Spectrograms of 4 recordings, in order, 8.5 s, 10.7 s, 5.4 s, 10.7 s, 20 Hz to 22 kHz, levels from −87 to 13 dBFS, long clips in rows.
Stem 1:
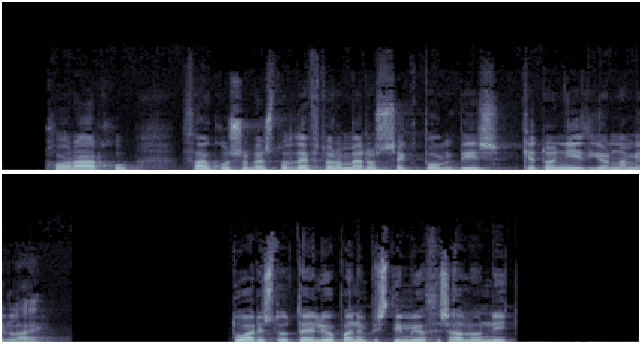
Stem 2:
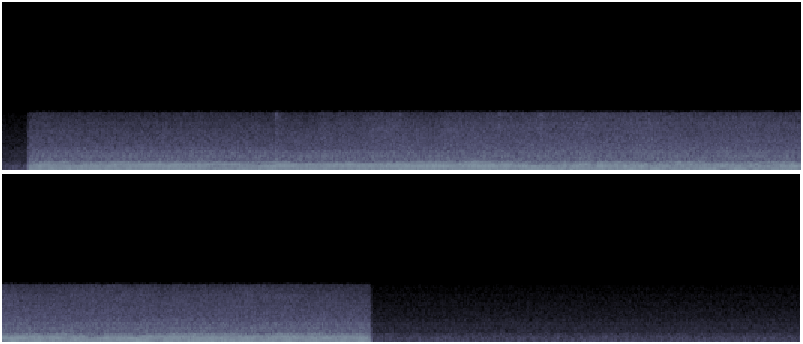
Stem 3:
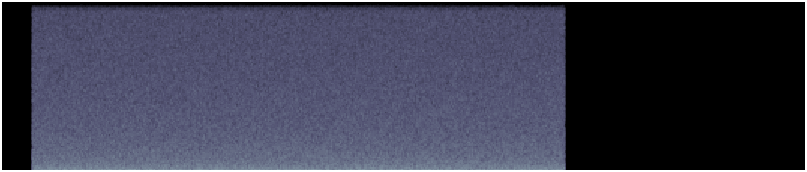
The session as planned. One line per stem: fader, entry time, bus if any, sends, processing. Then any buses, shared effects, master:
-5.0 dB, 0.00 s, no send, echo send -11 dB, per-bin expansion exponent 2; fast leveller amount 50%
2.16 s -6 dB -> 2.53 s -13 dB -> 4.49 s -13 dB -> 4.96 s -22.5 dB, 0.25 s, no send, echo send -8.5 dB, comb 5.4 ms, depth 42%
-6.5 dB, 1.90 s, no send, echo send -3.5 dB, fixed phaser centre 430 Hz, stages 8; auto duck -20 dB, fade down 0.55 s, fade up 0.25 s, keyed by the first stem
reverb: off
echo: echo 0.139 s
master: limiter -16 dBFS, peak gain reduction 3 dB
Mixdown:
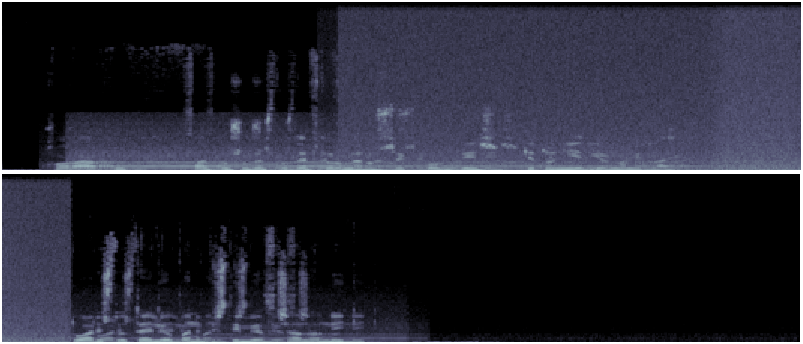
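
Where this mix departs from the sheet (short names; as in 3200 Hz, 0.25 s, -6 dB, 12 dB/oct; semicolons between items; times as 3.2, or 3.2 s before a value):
stem 3: missing fixed phaser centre 430 Hz, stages 8; master: missing limiter -16 dBFS, peak gain reduction 3 dB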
